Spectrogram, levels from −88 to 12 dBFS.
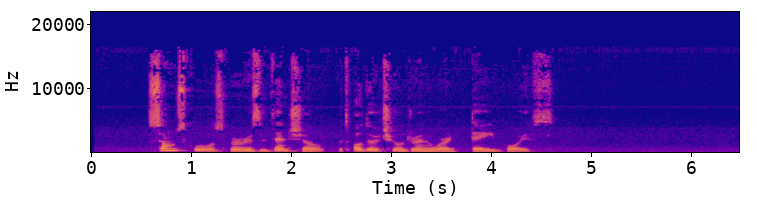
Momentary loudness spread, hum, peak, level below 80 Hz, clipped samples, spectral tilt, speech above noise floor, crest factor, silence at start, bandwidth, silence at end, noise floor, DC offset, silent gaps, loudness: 10 LU; none; -4 dBFS; -60 dBFS; under 0.1%; -4 dB/octave; 41 dB; 16 dB; 0.6 s; 16.5 kHz; 1.9 s; -61 dBFS; under 0.1%; none; -20 LUFS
